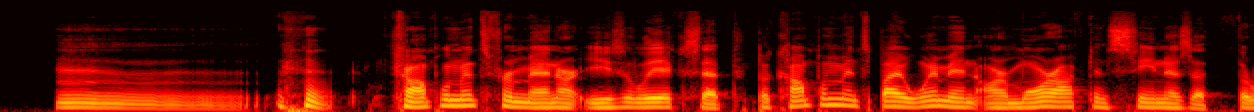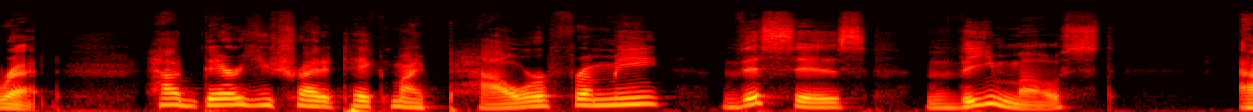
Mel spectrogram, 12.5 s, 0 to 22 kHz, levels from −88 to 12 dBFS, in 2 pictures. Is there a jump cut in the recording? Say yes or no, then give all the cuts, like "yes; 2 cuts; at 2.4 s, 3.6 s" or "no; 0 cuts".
yes; 2 cuts; at 3.7 s, 6.9 s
